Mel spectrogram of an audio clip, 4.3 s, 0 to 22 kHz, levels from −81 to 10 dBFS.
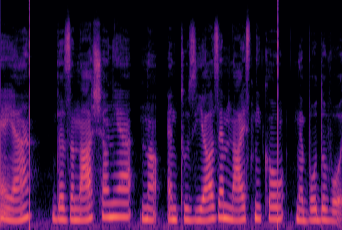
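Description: At 0.36 s and again at 3.47 s, a sharp, loud snap cuts through the speech: a file header played as audio. Separate WAV pieces were joined without stripping their headers, so those bytes play as samples. Unlike a dropout click, each snap marks a piece boundary, whatever the speech is doing.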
